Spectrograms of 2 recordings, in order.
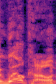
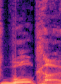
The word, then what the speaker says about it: Walco: well coat wall coat why wouldn't it be welcome it's not it's warco it doesn't really matter how you say it as long as you've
